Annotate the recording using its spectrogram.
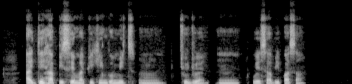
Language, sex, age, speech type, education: Nigerian Pidgin, male, 30-45, spontaneous, tertiary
